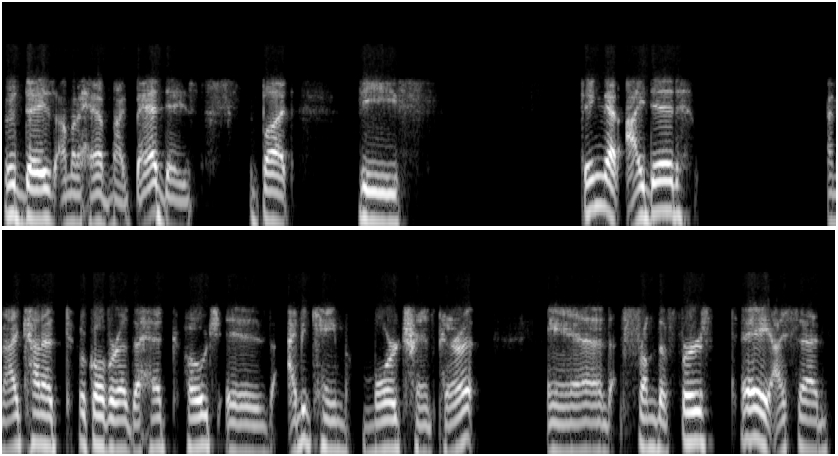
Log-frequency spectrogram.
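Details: Stuttering in an adult male veteran high school coach and special education teacher who stutters.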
